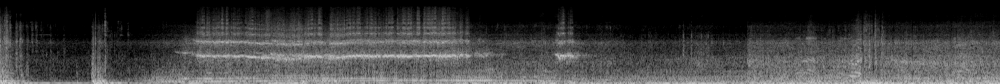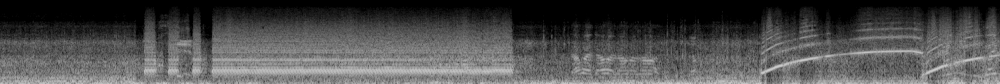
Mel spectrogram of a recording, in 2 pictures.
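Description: Inside a police patrol car, the engine and road noise run throughout. A wavering high tone lasts about three seconds, starting two seconds in, and a steady buzzy horn-like tone sounds for about three seconds near the middle. Near the end the police siren starts wailing, sweeping up and down in pitch twice.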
